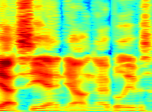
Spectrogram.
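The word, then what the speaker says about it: Sean Young: Cian Young, Cian Young, I believe is how you say her name.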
